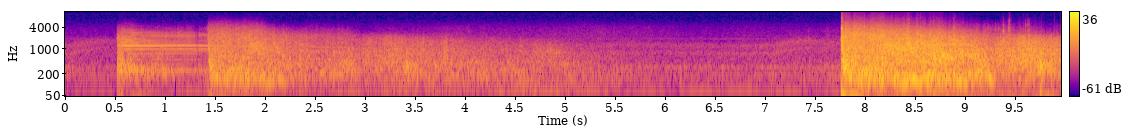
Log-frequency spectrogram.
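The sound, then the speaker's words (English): A rifle with a telescopic sight fires a high-velocity bullet among rocks. A sharp gunshot cracks out and rolls into a long, rumbling echo that fades, then another loud, harsh blast bursts in near the end. No one speaks. “Mingo touches his chest, where the high-velocity bullet has entered.”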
